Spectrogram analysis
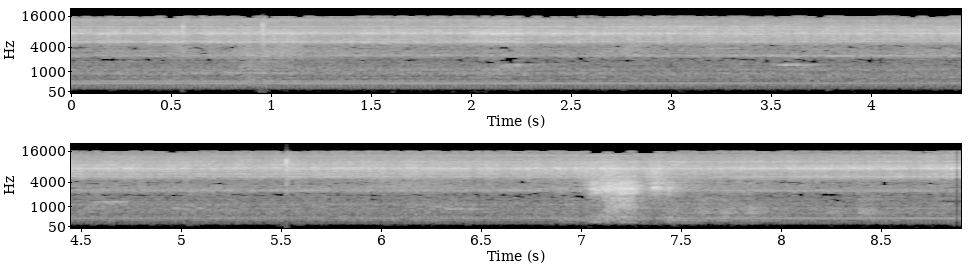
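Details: Steady high-pitched hiss and whine from a running nebulizer giving medication to a mini Shih Tzu dog with a cold, faint brief rustle near the end; nebulizer running.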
